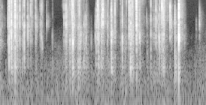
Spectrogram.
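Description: A small, thin Young Donut plastic snack wrapper holding a donut is held in both hands with the fingertips, turned over and squeezed. This produces quick, bright, sharp crinkles that come in dense clusters separated by brief silences. Each crackle stops almost instantly, with no low rumble underneath.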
